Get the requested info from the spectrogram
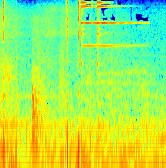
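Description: A click, then a short high bell ding about a second in from a subscribe-button animation's sound effect.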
